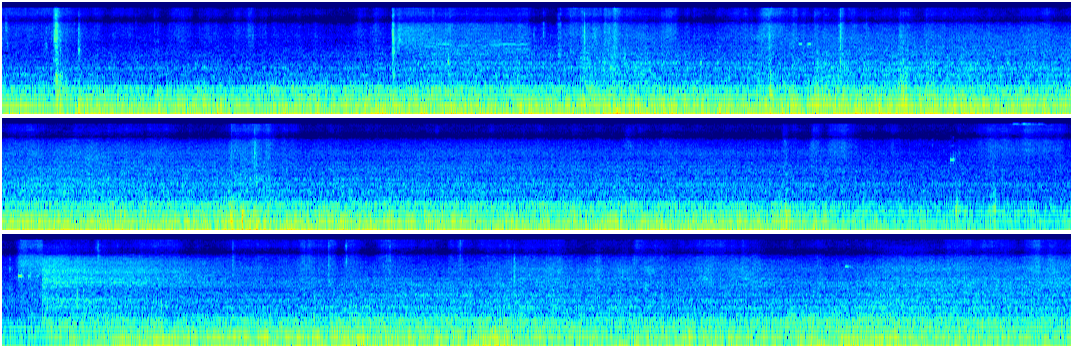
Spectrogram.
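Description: Car cabin road noise while driving: a steady low rumble of engine and tyres, dipping briefly about two-thirds of the way in, then returning with more tyre hiss.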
